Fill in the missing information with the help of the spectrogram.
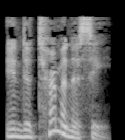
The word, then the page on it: indeterminacy: British English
